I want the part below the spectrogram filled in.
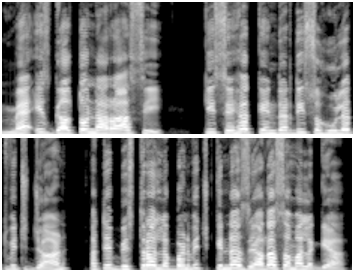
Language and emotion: Punjabi, angry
